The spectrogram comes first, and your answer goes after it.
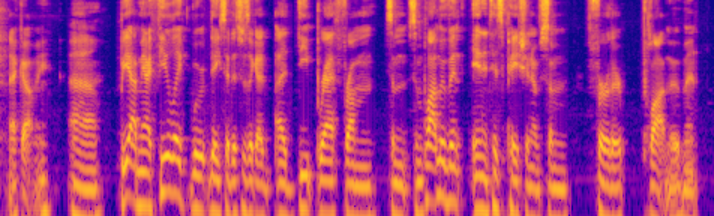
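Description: A man with a normal speaking voice talks at a moderate pace with lively intonation and very even loudness, on a very clean recording with a silent background. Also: fairly low pitch for a man. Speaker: podcast co-host. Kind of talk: casual chat. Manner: playful.

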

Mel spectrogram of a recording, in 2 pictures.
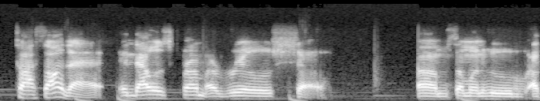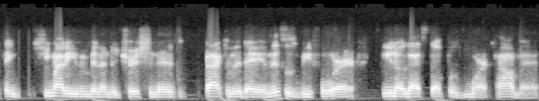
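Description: A man with an American accent uses an ordinary speaking voice at a medium pitch, a moderate pace, and ordinary pitch variation. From Michigan. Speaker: activist. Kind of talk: interview. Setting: outdoors in a park.

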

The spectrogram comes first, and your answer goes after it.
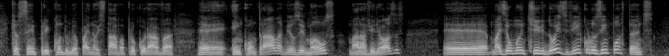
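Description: Dark and mellow in tone, a man's fairly low voice moves at a moderate pace with lively intonation. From São Paulo, Brazil (south zone). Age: 50s. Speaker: businessman, cultural incentive projects. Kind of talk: interview. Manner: halting, many repetitions.

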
